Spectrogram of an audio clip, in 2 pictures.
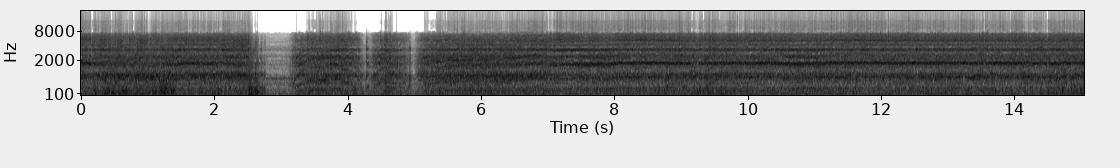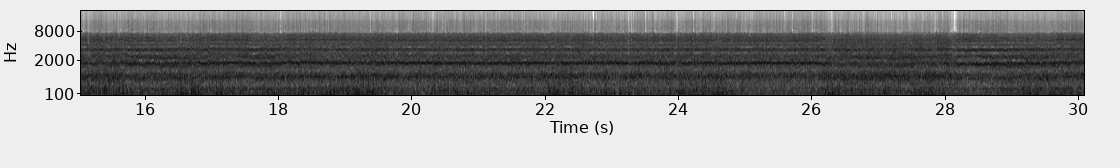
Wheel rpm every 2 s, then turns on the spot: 220, 140, 100, 210, 230, 230, 230, 230, 220, 230, 230, 230, 230, 220, 210.
none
